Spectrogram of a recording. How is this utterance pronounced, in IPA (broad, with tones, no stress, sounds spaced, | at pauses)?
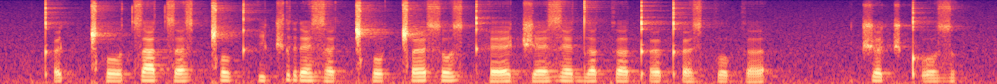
kʼ œ˨˥ t͡ʃ ǀʰ o˧ t͡s a˧ t͡s ɐ˨˥ z ǀ o˧ kʰ i˨˥ t͡ʃ r ɛ˧ z ɐ˨˥ ǀʰ o˧ ǀ œ˨˥ s o˨˥ z kʰ ɛ˨˥ t͡ʃ ɛ˨˥ z ɛ˧ d ɐ˨˥ k ɐ˨˥ kʼ œ˧ kʼ œ˧ z k o˧ k ɐ˨˥ | t͡ʃ œ˧ t͡ʃ kʼ o˧ z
